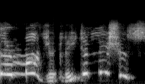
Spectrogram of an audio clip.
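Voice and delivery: very high-pitched cereal-mascot voice. Asked about playing Lucky from Lucky Charms, doing the Lucky voice. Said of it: "let's see if I can do it".

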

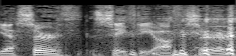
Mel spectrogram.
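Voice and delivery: very loud, drawn-out, sing-song sarcastic voice. Recounting ignoring his safety warnings, speaker is retelling a sarcastic reply. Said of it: "I sarcastically say".

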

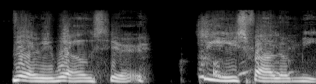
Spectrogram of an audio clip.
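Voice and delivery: whole line droops downward. Asked for Droopy, the speaker answers the guest in a Droopy voice. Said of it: "I can do droopy".

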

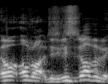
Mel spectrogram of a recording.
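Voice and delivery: fast, eager, worked-up, excited tone. Retelling how the other speaker asked about the dog: imitating someone excited. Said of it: "He's so excited".

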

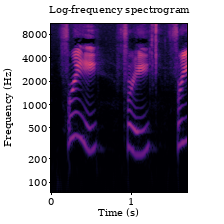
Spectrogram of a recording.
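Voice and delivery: free hammered with heavy stress each time. Reading a watch party announcement about a free ticket: stress on FREE. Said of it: "Thank you for the emphasis on that".

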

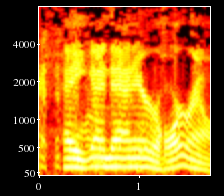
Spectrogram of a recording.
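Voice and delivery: put-on Pittsburgh accent. Showing how someone from Pittsburgh would say it: Pittsburgh accent. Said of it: "if it's Pittsburgh, you say".

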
